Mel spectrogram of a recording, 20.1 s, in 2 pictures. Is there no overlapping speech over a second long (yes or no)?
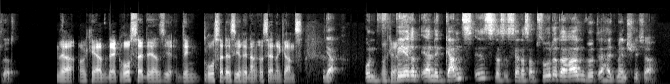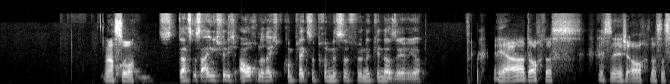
yes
